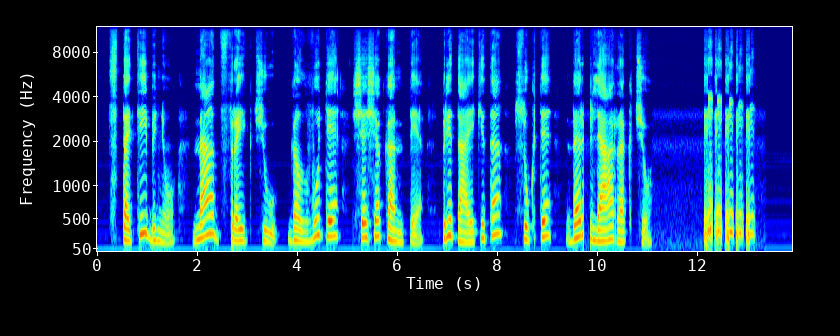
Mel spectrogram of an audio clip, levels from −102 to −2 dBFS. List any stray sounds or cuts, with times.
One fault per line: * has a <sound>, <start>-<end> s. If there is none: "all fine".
* has a dropout, 9.7-9.9 s
* has a laugh, 12.1-13.2 s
